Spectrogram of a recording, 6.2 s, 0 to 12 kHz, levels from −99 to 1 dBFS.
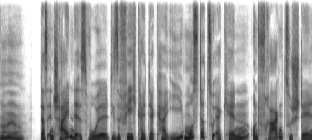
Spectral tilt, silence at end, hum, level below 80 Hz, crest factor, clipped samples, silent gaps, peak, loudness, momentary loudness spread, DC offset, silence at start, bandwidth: -4.5 dB/octave; 0 s; none; -62 dBFS; 18 dB; under 0.1%; none; 0 dBFS; -17 LUFS; 7 LU; under 0.1%; 0 s; 12 kHz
